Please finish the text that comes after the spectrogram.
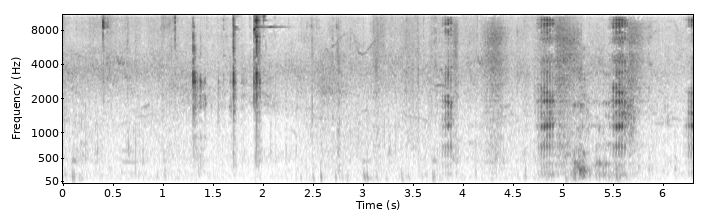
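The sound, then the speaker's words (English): Pigs grunt and snuffle while jostling at feeding time, with scattered clanks and rustles and a louder burst of squealing grunts toward the end. “Bully pigs will push smaller pigs out of the way, so we try to make sure it's well spread out so the smallest pig can get a fair share.”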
